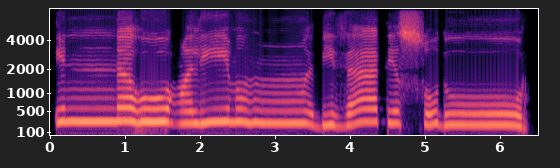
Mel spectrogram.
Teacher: الٹی پیش اور واو مدہ بالکل سیم ہوتے ہیں، ایک ایک الف کے برابر دونوں کو کھینچا جاتا ہے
